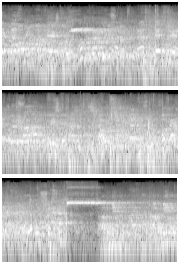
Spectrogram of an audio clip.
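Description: Several people shouting over one another during a freestyle wrestling bout in a large hall, with thumps of the wrestlers on the mat. A short high whistle sounds about a second and a half in, and near the end a steady high whistle, held about a second and a half, stops the action.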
